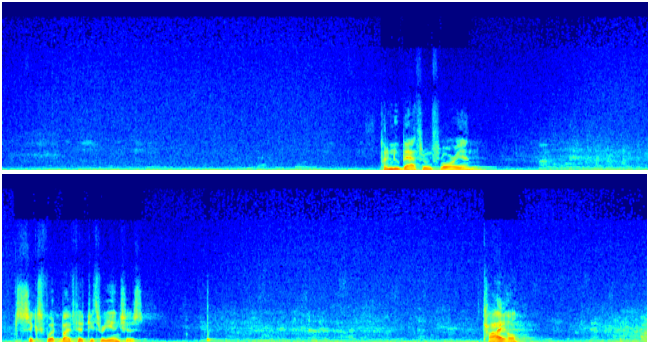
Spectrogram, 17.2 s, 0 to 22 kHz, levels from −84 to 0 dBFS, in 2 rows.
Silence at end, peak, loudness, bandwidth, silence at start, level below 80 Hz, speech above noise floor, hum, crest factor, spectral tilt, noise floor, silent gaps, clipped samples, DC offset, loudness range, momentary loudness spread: 0 s; -6 dBFS; -25 LUFS; over 20 kHz; 0 s; -52 dBFS; 25 dB; none; 24 dB; -5.5 dB/octave; -49 dBFS; none; under 0.1%; under 0.1%; 18 LU; 23 LU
